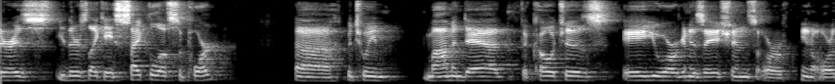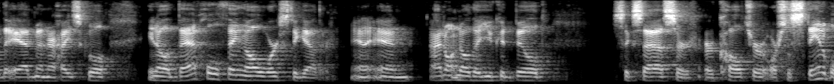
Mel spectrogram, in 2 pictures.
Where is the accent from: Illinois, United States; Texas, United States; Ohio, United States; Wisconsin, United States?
Wisconsin, United States; Merrill; not in my hometown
